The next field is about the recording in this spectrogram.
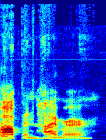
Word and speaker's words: Oppenheimer: Oppenheimer.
